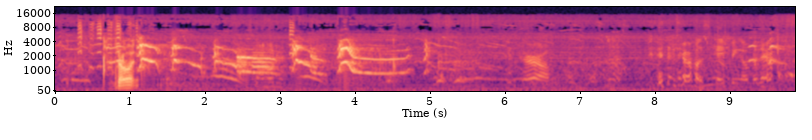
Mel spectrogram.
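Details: A litter of seven-week-old Australian Shepherd puppies, all female, produces a sharp squeal followed by a jumble of bending whines and quick yips, some long and sliding downward, with people talking nearby.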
